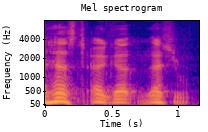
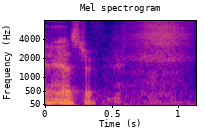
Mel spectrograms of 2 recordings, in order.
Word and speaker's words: Hester: So we got Justin Hester. That's how I'm pronouncing it right. Justin Hester. Justin Hester. Yeah, Hester.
